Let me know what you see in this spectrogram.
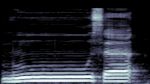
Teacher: میم واو کو کھینچیں گے، لمبا کریں گے، اس لیے کہ واو مد ہے اور کڑی زبر ہے سین کے اوپر، یا کے اوپر کچھ بھی نہیں ہے.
